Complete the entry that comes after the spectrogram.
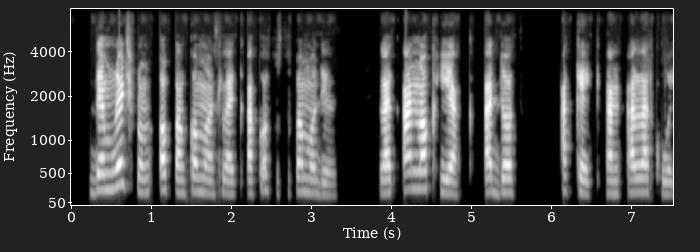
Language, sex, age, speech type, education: Nigerian Pidgin, female, 15-29, spontaneous, tertiary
